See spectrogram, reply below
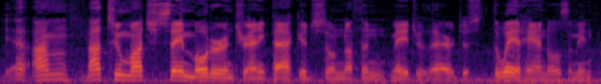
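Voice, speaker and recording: Lower-voiced driver, casual and halting. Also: male voice, a bit bright, a little hiss or hum. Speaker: race driver. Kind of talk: trackside interview.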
